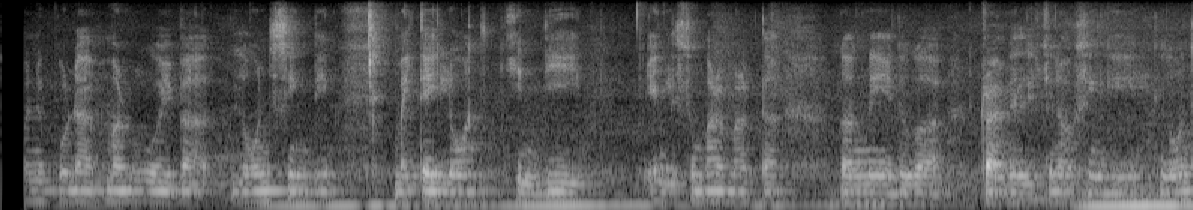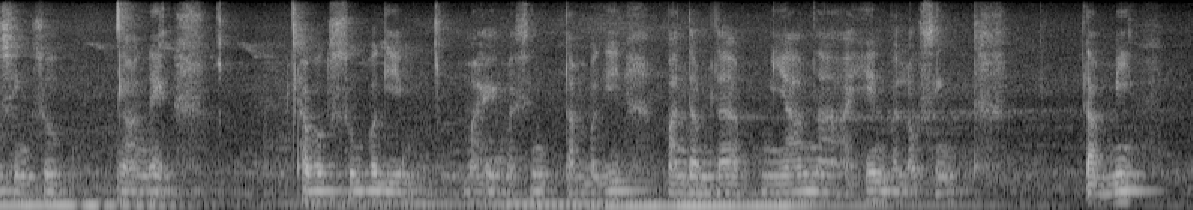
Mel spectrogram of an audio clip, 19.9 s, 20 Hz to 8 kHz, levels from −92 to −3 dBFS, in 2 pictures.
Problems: constant background noise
